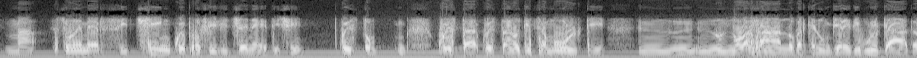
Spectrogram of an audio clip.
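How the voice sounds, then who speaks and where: A low-pitched man gives earnest interview answers. He halts often and repeats himself for emphasis. The sound is muffled, with a faint hum of noise. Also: fairly bright tone. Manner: earnest, halting, emphatic repetitions. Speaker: interview guest, actor and director. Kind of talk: radio interview answers, explaining his play.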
